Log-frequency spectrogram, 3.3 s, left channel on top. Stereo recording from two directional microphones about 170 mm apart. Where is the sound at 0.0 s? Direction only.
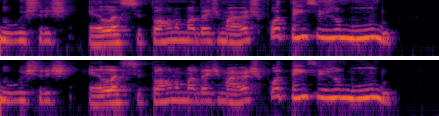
50° left (ahead or behind).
